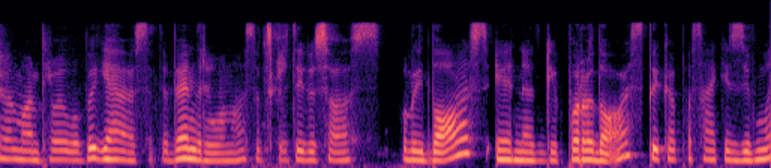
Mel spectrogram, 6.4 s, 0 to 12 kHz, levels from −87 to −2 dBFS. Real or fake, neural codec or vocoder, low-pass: fake; codec, 16 kHz, 1 kbps, X-Codec, HuBERT features, trained on balanced general audio; 7.2 kHz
